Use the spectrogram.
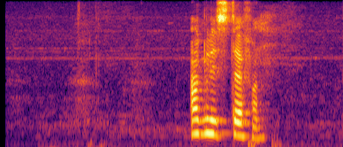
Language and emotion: Russian, neutral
